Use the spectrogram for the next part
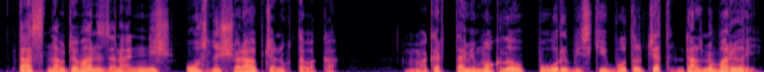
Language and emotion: Kashmiri, surprised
